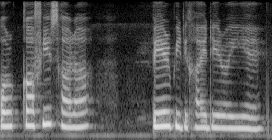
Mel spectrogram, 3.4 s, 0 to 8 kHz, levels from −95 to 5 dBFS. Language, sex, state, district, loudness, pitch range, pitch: Hindi, female, Arunachal Pradesh, Lower Dibang Valley, -15 LUFS, 250-300 Hz, 275 Hz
